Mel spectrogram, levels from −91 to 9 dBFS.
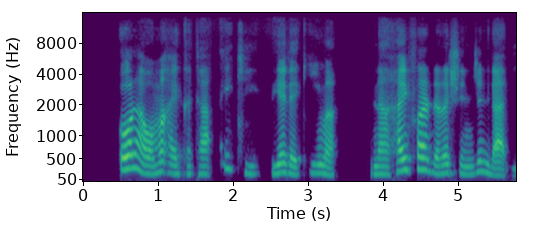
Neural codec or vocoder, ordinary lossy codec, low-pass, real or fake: autoencoder, 48 kHz, 32 numbers a frame, DAC-VAE, trained on Japanese speech; none; 14.4 kHz; fake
